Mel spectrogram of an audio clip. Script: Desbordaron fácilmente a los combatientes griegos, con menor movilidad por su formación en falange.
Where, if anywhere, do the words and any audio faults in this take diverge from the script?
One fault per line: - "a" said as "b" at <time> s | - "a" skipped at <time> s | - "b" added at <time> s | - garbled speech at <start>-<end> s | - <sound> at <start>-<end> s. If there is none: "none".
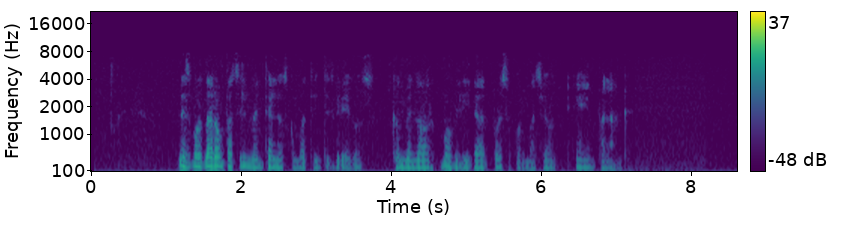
none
